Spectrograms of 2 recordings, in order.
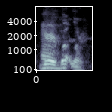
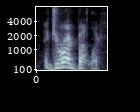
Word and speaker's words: Gerard Butler: Oh, Gary Butler. Gerard Butler. Yeah. Gerard Butler. Gary, Gerard, how do you pronounce it?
